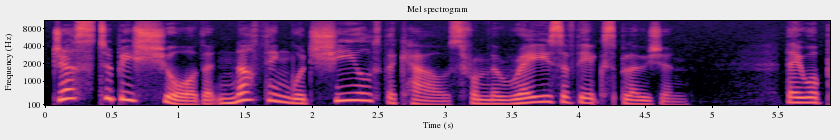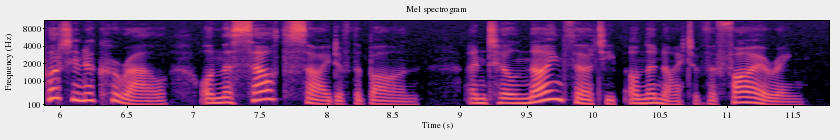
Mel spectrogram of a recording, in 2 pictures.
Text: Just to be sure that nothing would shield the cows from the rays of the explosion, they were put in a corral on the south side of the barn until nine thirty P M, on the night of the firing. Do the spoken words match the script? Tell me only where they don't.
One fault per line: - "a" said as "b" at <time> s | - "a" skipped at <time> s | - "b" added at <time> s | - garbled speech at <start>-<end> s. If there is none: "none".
- "P M" skipped at 10.2 s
